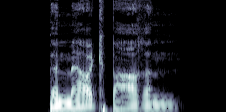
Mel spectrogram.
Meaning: strong dative masculine/neuter singular of bemerkbar
- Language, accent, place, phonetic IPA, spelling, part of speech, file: German, Germany, Berlin, [bəˈmɛʁkbaːʁəm], bemerkbarem, adjective, De-bemerkbarem.ogg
